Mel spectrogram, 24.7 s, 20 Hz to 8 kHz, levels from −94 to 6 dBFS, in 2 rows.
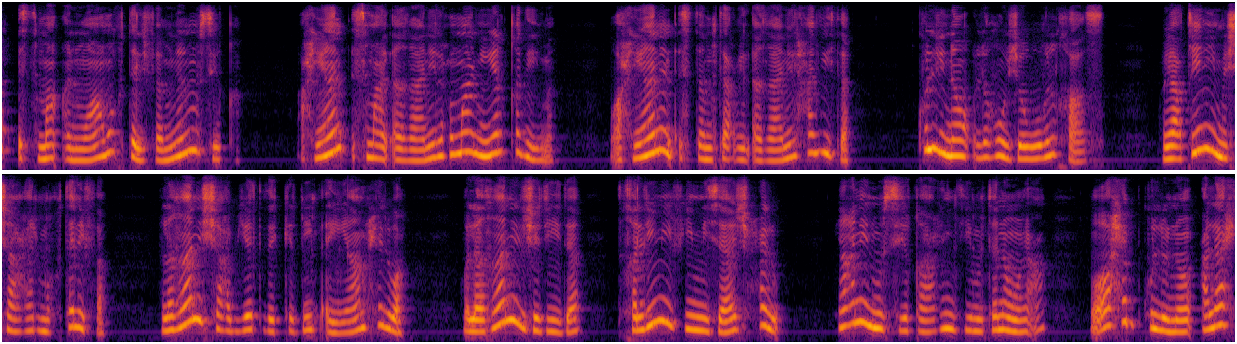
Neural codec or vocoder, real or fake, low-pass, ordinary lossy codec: none; real; none; none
